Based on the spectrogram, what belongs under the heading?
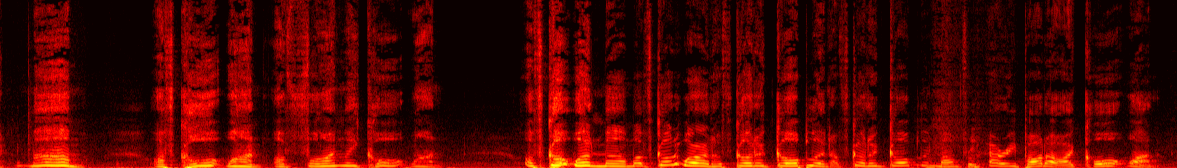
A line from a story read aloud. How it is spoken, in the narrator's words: Joe's screaming on the other end of the phone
